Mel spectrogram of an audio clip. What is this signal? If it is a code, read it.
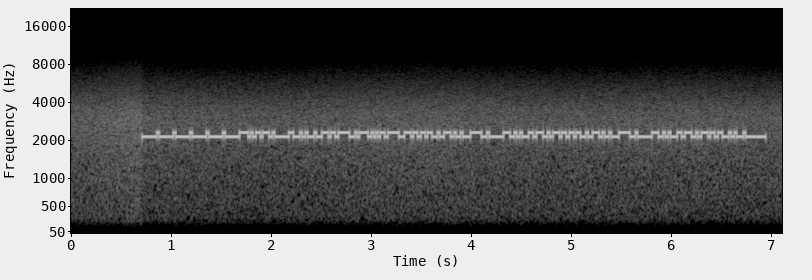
RTTY (45.45 baud, 170 Hz shift), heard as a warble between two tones, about 2200 Hz centre. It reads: CQ TEST LA5NUN LA5NUN CQ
